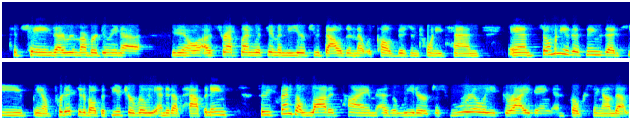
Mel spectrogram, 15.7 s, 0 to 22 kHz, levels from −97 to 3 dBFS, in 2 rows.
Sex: female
